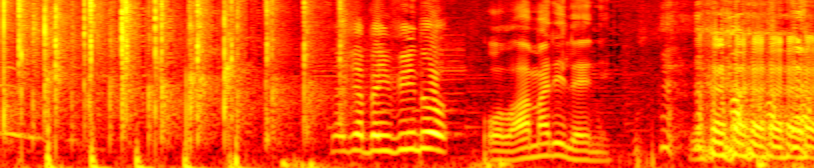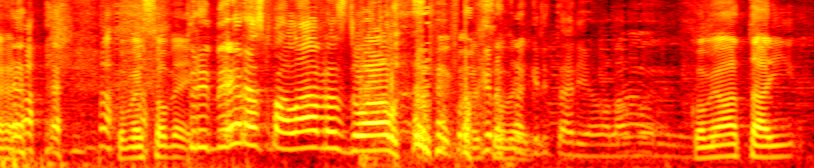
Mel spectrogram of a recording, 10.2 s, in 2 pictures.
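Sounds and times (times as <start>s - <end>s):
hand clapping welcoming a new member: 0.0s - 2.5s
speech: 2.1s - 10.1s
laughter: 4.1s - 8.8s.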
